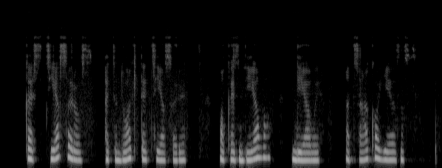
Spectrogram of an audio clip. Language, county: Lithuanian, Klaipėda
